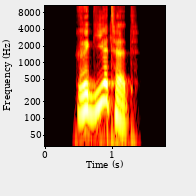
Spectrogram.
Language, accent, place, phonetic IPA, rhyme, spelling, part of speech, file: German, Germany, Berlin, [ʁeˈɡiːɐ̯tət], -iːɐ̯tət, regiertet, verb, De-regiertet.ogg
- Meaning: inflection of regieren: 1. second-person plural preterite 2. second-person plural subjunctive II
